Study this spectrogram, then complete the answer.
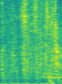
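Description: Gunfire rattles in a video game, a dense rapid fusillade of overlapping shots throughout a short burst under a noisy, loud mix.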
